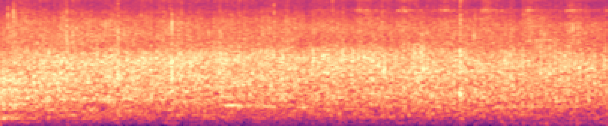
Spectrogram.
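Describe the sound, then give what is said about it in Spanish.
An audience applauds the Lord steadily for about four seconds, a dense, even wash of many hands clapping at a constant loud level with no voices standing out. “Eso, denle un aplauso al Señor por eso, hermano.”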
